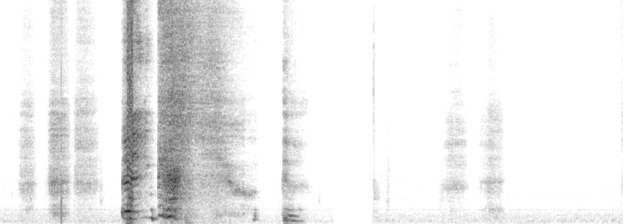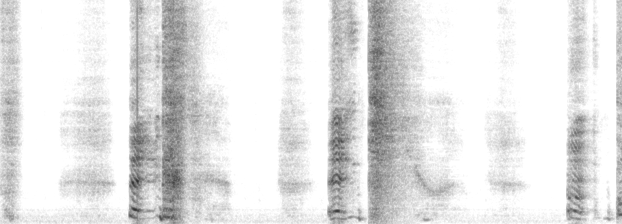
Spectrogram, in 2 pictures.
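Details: A sneezing fit with coughs: about five repeated explosive sneezes, a few short coughs and quiet breathing between them.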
